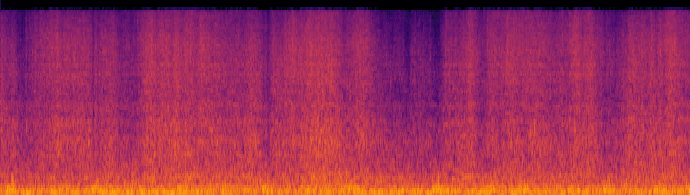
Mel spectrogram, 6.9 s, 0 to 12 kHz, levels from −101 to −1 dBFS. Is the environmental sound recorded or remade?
recorded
